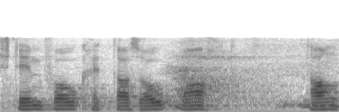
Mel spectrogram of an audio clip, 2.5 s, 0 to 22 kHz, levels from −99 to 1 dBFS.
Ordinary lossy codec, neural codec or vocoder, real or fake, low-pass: none; none; real; 5.4 kHz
